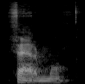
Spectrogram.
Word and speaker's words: Fermo: properties the cheapest property for sale in fmo fermo let me let me pronounce it in the Italian way so okay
